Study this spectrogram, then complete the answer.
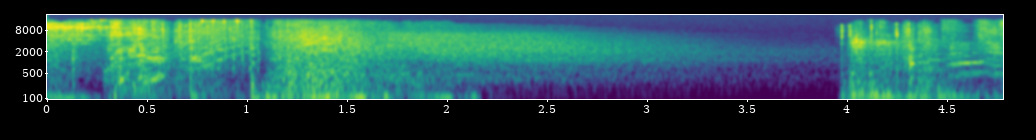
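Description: A bright shimmering whoosh swells and slowly fades away.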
